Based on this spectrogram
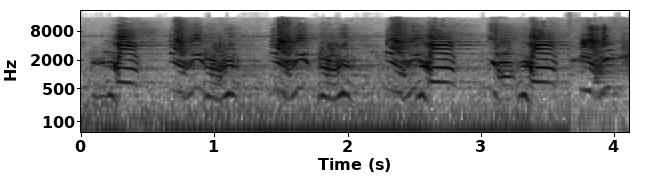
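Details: Horned screamer giving loud, harsh, goose-like honks in quick repeated bursts, roughly one per second, over a steady low rumble; a strident alarm call that alerts others and intimidates threats.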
